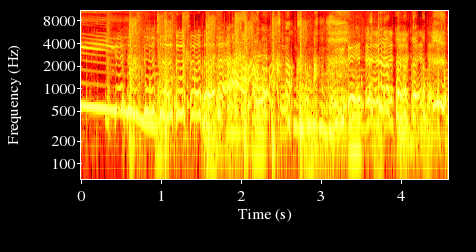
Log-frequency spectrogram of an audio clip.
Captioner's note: both laugh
